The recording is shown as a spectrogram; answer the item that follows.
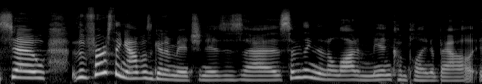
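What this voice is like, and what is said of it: Congested voice with a cold. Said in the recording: “I have a cold”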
